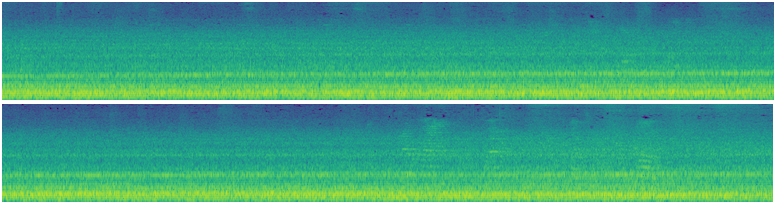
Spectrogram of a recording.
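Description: Metro train running, heard from inside the passenger car: a steady rumble with a thin, steady whine over it.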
